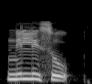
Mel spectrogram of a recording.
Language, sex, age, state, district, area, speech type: Kannada, female, 18-30, Karnataka, Tumkur, urban, read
